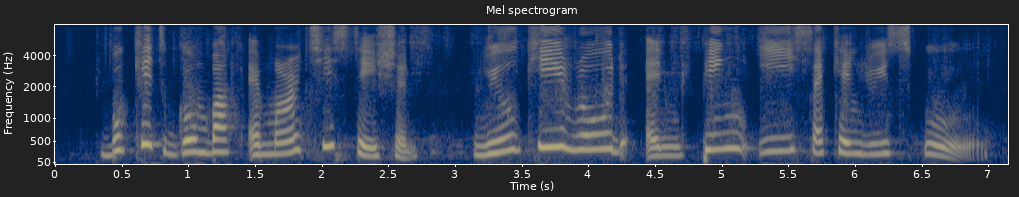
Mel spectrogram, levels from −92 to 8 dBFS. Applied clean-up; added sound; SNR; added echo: neural separator model SepFormer DNS4.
